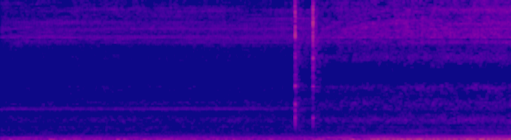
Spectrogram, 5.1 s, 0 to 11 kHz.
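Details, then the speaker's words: JISULIFE handheld fan with 4500 mAh power bank running: steady whir with a faint buzzy rattle, likely something loose in the fan housing, cause not clear. "You hear the rattling noise?"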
